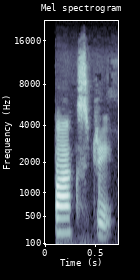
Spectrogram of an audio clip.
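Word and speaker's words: Palk: जलसंधि उसका नाम है पाक जल संधि इंग्लिश में ये स्पेलिंग में ल भी आता है पर ये ल साइलेंट है तो ये पाक जलसंधि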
